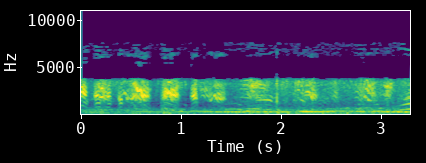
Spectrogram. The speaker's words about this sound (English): It's 5 a.m., pitch black with just a glimmer of light on the eastern horizon. It's hard to make out the prairie chickens, but you can already hear them.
